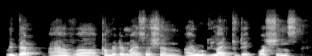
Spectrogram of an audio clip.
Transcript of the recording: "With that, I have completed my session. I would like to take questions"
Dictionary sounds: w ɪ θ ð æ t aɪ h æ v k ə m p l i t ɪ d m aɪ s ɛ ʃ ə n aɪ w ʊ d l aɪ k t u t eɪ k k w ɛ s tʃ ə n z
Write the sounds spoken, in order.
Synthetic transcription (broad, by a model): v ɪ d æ t aɪ h æ v k ə m p l i t ɪ d m aɪ s ɛ ʃ ə n aɪ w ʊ d l aɪ k t u t eɪ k k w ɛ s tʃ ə n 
